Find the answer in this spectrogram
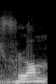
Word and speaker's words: Flåm: Just like Flamm, there is also such a Kringel above the A, it pronounces Flomm.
